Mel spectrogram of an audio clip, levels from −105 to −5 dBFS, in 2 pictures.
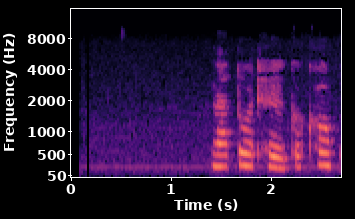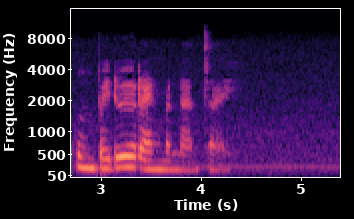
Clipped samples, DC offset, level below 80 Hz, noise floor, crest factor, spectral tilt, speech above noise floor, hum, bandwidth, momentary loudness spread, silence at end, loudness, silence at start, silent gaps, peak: under 0.1%; under 0.1%; -86 dBFS; -67 dBFS; 18 dB; -6.5 dB/octave; 33 dB; none; 9.8 kHz; 14 LU; 1.15 s; -35 LUFS; 1.4 s; none; -20 dBFS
